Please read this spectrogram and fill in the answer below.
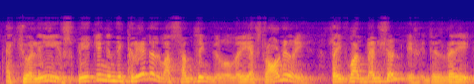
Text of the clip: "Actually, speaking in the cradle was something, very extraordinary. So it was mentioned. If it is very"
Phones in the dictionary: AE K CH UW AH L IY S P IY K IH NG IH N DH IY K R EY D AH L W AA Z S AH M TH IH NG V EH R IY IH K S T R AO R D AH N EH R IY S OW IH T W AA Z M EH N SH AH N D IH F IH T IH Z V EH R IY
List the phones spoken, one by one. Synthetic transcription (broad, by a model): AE K CH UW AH L IY S P IY K IH NG IH N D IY K R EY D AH L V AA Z S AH M T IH NG V EH R IY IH K S T R AO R D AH N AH R IY S OW IH T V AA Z M EH N SH AH N D IH F IH T IH Z V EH R IY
